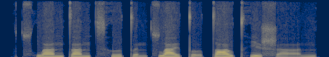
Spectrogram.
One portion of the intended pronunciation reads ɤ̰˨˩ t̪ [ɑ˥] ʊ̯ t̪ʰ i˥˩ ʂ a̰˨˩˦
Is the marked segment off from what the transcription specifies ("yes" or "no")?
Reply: no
